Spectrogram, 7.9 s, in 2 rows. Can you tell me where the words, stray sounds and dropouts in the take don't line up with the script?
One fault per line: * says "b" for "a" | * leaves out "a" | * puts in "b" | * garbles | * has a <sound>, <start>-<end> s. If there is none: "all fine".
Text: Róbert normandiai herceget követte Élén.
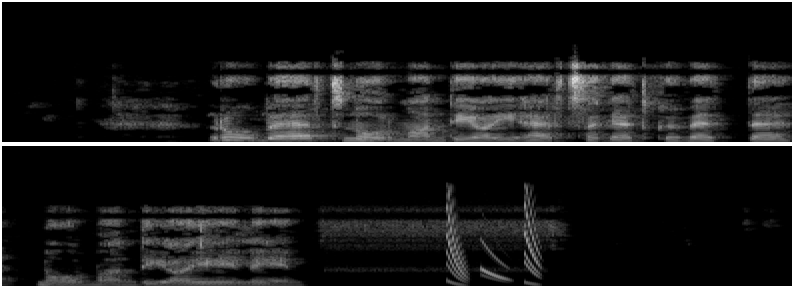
* puts in "Normandia"
* has a chirp, 6.2-6.7 s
